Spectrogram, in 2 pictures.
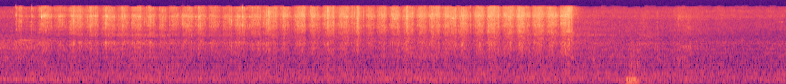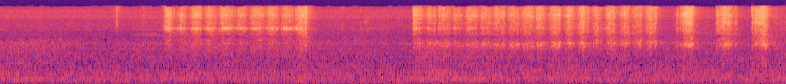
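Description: Brass wire brush scrubbing the bare die-cast metal body of a toy car in quick back-and-forth strokes, cleaning oxidation off the metal. The scrubbing comes in three spells with short pauses between them.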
